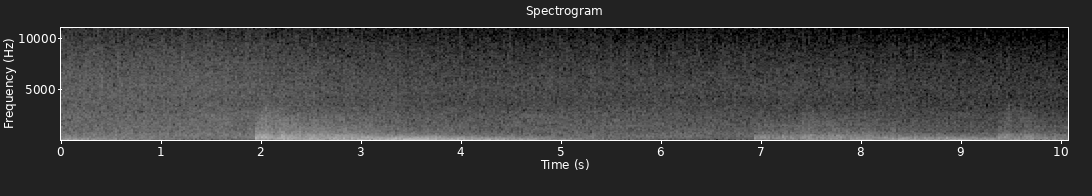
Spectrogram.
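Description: A thunderstorm: steady rain with two sudden claps of thunder, about two seconds in and again about seven seconds in, each rumbling low and slowly fading.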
